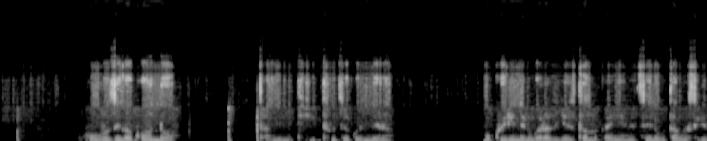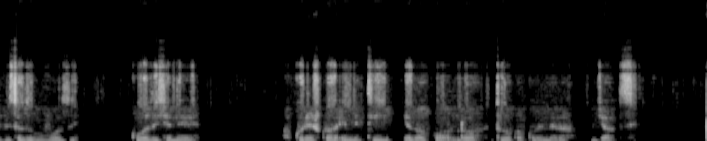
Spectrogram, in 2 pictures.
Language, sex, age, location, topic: Kinyarwanda, male, 18-24, Kigali, health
